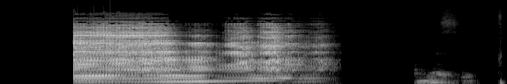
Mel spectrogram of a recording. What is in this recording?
Demolition site metal pipe in concrete hole + Gravity.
